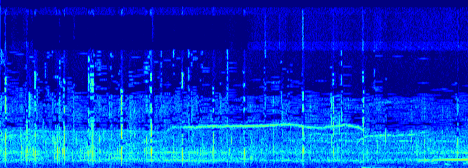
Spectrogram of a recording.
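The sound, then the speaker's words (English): An audience applauds with steady, scattered clapping that blends into a continuous crowd murmur, holding at an even, moderate loudness throughout. “I'd like for everybody to keep those round of applause together.”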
